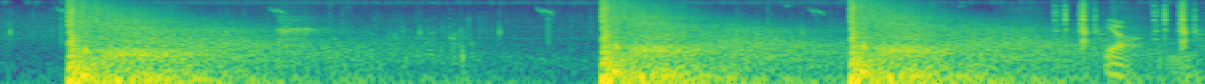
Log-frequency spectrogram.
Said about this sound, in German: Den werden wir mal am Boden schießen.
